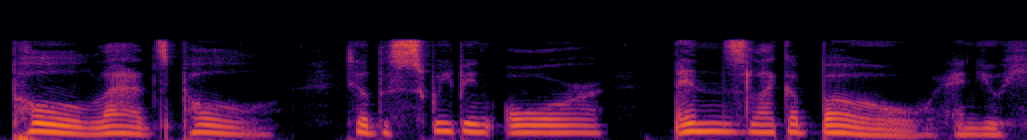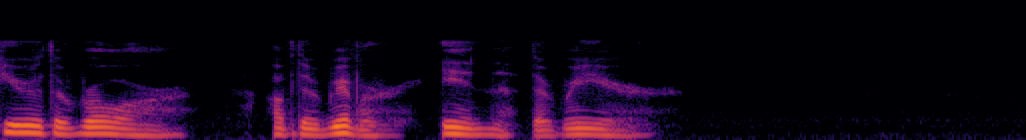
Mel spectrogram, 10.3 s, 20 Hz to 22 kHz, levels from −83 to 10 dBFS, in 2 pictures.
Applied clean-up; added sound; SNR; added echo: none; none; none; none.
